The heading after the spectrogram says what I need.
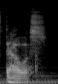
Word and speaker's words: Thalus: Thalus. Not thalis. Thalus rhymes with fallus.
